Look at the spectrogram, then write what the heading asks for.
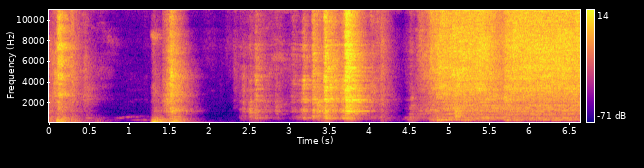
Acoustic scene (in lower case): restroom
